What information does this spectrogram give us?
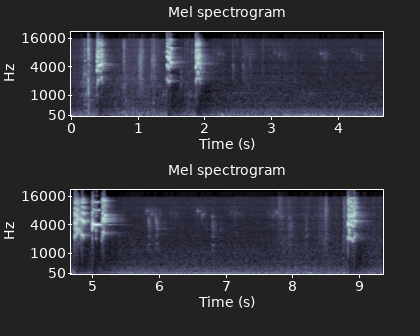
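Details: Two pet peach-faced lovebirds in the morning sun: scattered shrill, harsh squawks, three early on, a tight burst of three in the middle and one last cry, separated by quiet gaps with a low background hum.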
